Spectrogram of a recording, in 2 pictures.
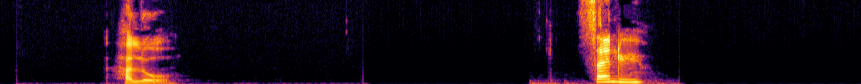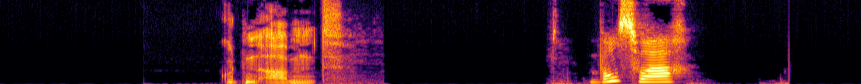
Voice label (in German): franzoesisch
